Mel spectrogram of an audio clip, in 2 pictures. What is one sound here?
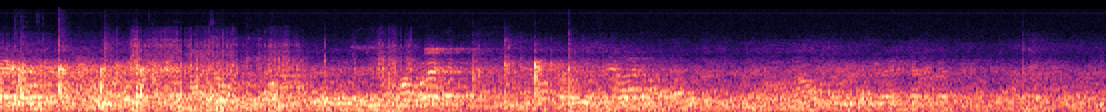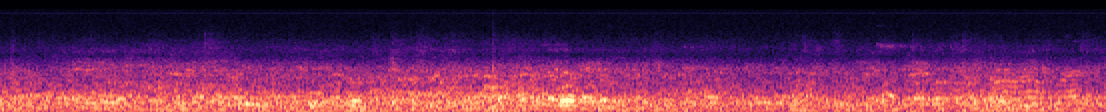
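Players' shoes squeak and thud on a hard court.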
